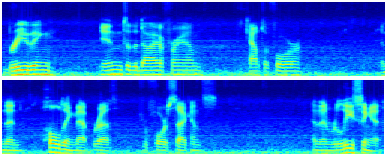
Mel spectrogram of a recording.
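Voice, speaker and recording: A man talking as a casual drama teacher, informally explaining and demonstrating theater warm-up exercises. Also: fairly low pitch. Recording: clear steady background noise.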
